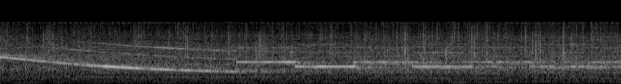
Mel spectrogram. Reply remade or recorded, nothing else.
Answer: recorded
